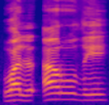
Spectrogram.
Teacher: یہاں پر تو ضاد کو ساکن بنا کر پڑھیں گے، اور سانس نہیں توڑیں گے تو ضاد کے نیچے زیر لگا کر پڑھیں گے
